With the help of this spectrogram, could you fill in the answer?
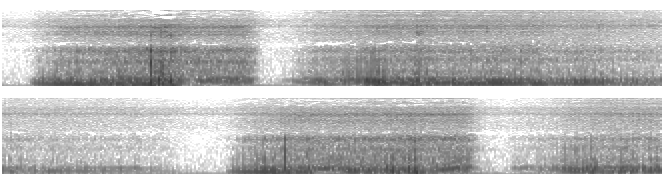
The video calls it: Rosco the Great dane snoring 😄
